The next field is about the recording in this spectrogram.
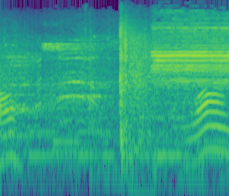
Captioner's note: buzzer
